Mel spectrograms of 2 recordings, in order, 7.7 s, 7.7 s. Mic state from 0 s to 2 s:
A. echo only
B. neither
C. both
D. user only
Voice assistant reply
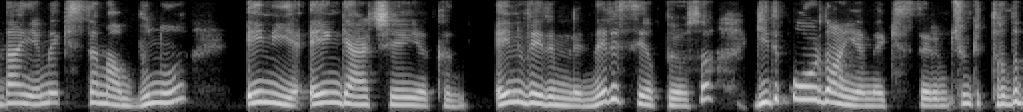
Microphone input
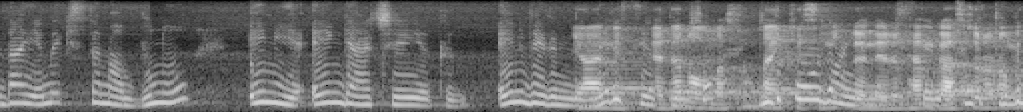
A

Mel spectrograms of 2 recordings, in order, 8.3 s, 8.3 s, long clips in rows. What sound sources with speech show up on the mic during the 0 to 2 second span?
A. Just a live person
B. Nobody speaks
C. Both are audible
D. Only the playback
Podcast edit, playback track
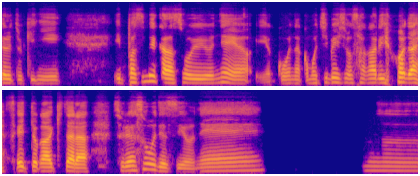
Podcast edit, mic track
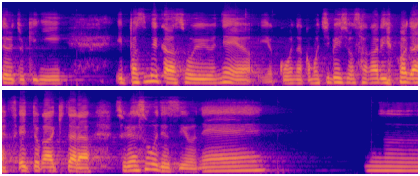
D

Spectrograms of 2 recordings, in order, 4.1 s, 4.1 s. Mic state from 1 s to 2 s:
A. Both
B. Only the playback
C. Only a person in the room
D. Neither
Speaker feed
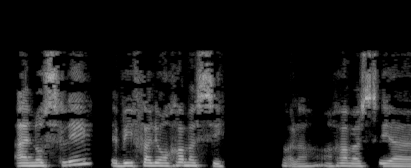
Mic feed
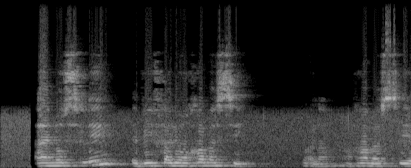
B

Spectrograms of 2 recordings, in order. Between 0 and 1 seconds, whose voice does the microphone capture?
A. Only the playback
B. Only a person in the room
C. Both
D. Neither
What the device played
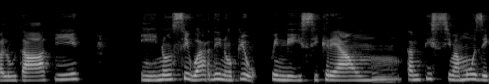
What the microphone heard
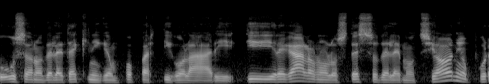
B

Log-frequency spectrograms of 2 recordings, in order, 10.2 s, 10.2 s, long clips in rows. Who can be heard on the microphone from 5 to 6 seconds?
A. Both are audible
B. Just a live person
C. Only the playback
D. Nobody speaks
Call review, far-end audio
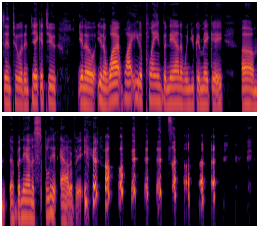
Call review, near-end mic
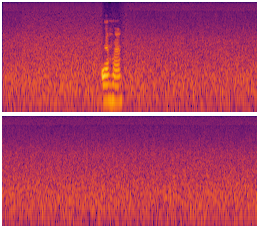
D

